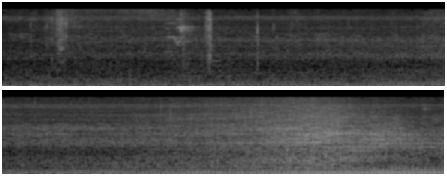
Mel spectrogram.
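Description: A motor vehicle approaching and passing close by, its engine hum growing steadily louder to a peak about five seconds in. A few light clicks sound in the first second and a half.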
